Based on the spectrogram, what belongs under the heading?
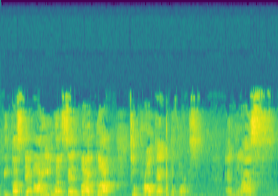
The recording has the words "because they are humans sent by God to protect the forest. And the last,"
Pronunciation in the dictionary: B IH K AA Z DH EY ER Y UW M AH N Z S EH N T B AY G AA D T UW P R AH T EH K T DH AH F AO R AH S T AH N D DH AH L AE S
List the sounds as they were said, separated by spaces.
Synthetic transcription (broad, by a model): B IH K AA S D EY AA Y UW M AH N S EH N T B AY G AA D T UW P R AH T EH K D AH P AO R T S T AH N D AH L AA S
